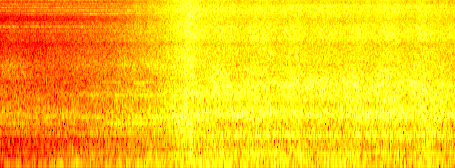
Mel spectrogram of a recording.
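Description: GWR passenger train running through a station at speed. The rush of air and wheels on rail builds over the first two and a half seconds as it approaches, with a brief hiss as the front passes. It then holds loud and steady while the carriages go by, and eases off just before the end.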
